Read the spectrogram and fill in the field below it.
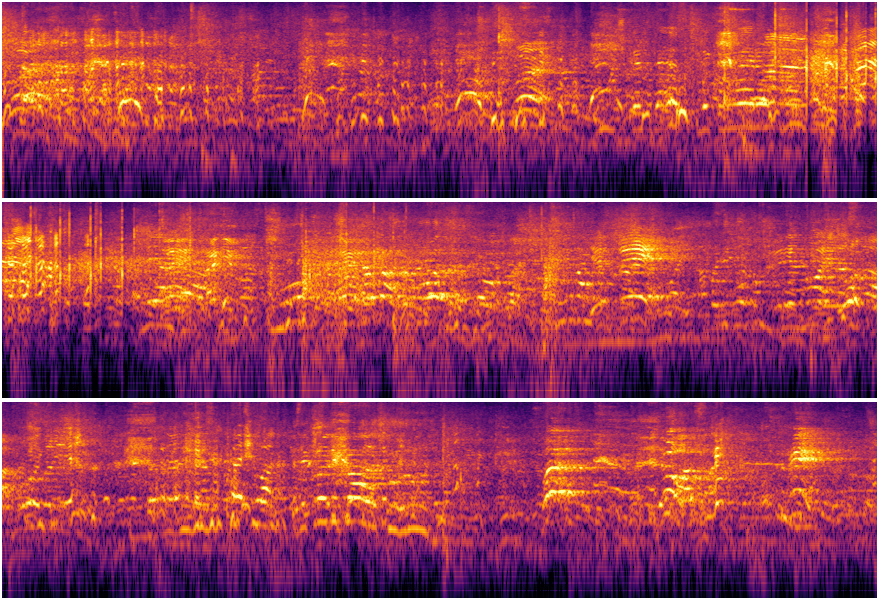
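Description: A crowd of spectators shouts and cheers in an echoing hall.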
